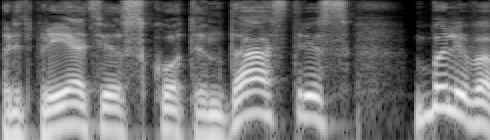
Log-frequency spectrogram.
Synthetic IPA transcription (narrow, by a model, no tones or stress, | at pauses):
pɾʲɪt̪̚pɾʲɪjætʲɪjəskot̪ɪnd̪ast̪ɾʲɪs | bɨlʲɪvɐ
